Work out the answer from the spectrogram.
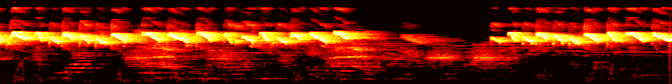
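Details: Energetic Hume's white-eye song, a rapid chain of sharp, high descending chirps. It fades briefly near the middle, then the fast twittering resumes.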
